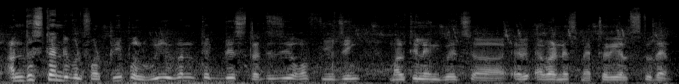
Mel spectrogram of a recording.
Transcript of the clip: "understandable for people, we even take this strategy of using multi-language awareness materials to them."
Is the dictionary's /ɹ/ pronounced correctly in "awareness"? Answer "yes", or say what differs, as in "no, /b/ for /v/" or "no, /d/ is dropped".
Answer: yes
